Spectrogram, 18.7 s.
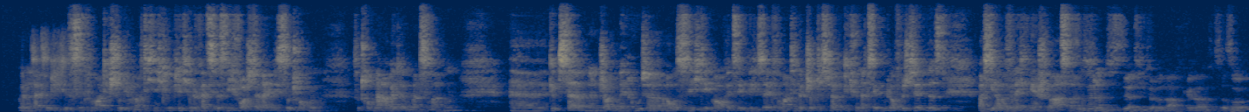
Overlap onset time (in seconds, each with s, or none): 14.7 s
